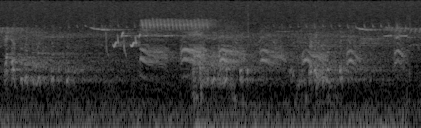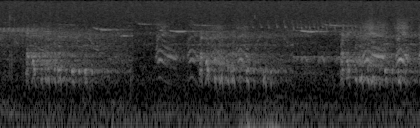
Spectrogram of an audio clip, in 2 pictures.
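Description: Wild turkey gobbling again and again, each gobble a rattling burst of a second or two. Short high chirps from a small bird repeat behind it.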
